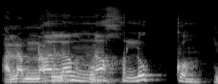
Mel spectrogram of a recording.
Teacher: علم نخلقکم میں ادغام تام اور ادغام ناقص دونوں طریقے سے پڑھنا جائز ہے۔ جی، ادغام تام کا مطلب یہ ہوا کہ لام کے بعد سیدھے چھوٹا کاف پڑھا جائے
